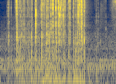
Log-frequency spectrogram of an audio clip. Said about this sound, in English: So as you can see, I like to riffle shuffle.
